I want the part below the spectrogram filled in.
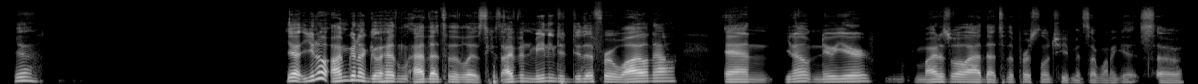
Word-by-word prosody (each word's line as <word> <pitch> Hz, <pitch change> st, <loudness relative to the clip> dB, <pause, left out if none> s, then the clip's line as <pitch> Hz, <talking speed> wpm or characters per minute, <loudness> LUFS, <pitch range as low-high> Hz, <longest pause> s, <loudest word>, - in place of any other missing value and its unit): Yeah. 170 Hz, -2 st, -3 dB, 2.5 s
Yeah. -, -, +6 dB
You -, -, 0 dB
know, 280 Hz, 0 st, +6 dB
I'm 150 Hz, +5 st, +5 dB
gonna 190 Hz, -2 st, +4 dB
go 135 Hz, -1 st, +1 dB
ahead 145 Hz, +1 st, +4 dB
and 130 Hz, 0 st, -9 dB
add 120 Hz, +2 st, +5 dB
that 125 Hz, -3 st, +3 dB
to -, -, -7 dB
the 120 Hz, -, -1 dB
list 110 Hz, -3 st, -1 dB
'cause -, -, -9 dB
I've 120 Hz, +4 st, +3 dB
been 145 Hz, -2 st, -6 dB
meaning 145 Hz, +3 st, -2 dB
to 130 Hz, -, -4 dB
do 125 Hz, +1 st, -7 dB
that 135 Hz, +1 st, 0 dB
for 130 Hz, -, -2 dB
a 120 Hz, -, -1 dB
while 130 Hz, +5 st, +6 dB
now. 150 Hz, +1 st, -2 dB, 0.5 s
And, 115 Hz, -3 st, -1 dB
you 120 Hz, -, -10 dB
know, 145 Hz, +2 st, -1 dB
new 120 Hz, +1 st, -6 dB
year, 135 Hz, +2 st, 0 dB, 0.4 s
m 110 Hz, -, -15 dB
might 115 Hz, +3 st, 0 dB
as 120 Hz, -, -5 dB
well 120 Hz, -1 st, -1 dB
add 110 Hz, -1 st, 0 dB
that 110 Hz, -2 st, -4 dB
to 110 Hz, -, -10 dB
the 115 Hz, -1 st, -11 dB
personal 115 Hz, 0 st, -10 dB
achievements 95 Hz, -3 st, -13 dB
I -, -, -8 dB
wanna 95 Hz, 0 st, -15 dB
get, 110 Hz, +4 st, -16 dB
so 95 Hz, 0 st, -8 dB
125 Hz, 220 wpm, -22 LUFS, 110-140 Hz, 2.5 s, Yeah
